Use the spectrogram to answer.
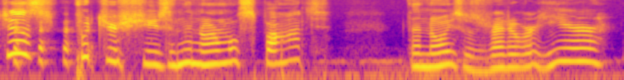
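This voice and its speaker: A man's put-on character voice at an extremely high pitch and a moderate pace, with clear background noise. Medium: read story.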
